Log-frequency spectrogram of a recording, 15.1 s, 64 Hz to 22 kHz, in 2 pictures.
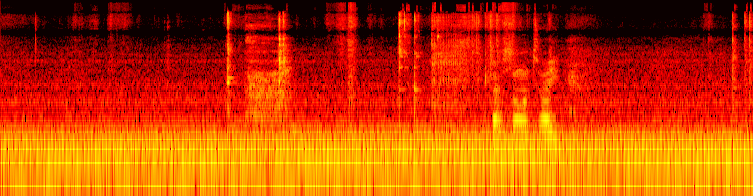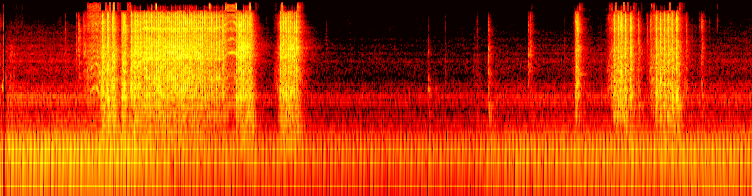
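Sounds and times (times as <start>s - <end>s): steady machine hum: 0.0s - 15.0s
power tool bursts: 8.2s - 10.6s, 13.3s - 14.6s.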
